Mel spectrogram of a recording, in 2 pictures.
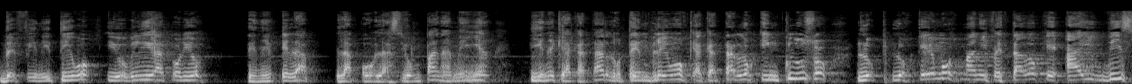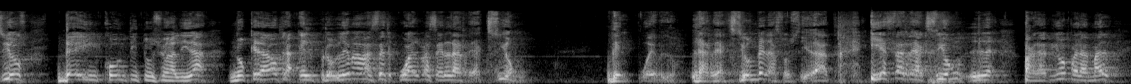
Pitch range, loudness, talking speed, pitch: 180-225 Hz, -20 LUFS, 145 wpm, 205 Hz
